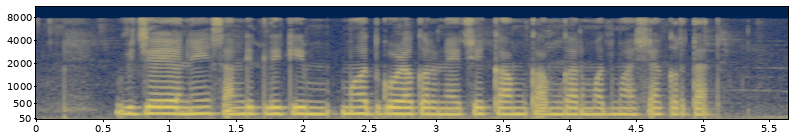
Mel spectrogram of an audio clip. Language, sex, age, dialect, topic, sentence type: Marathi, female, 25-30, Varhadi, agriculture, statement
